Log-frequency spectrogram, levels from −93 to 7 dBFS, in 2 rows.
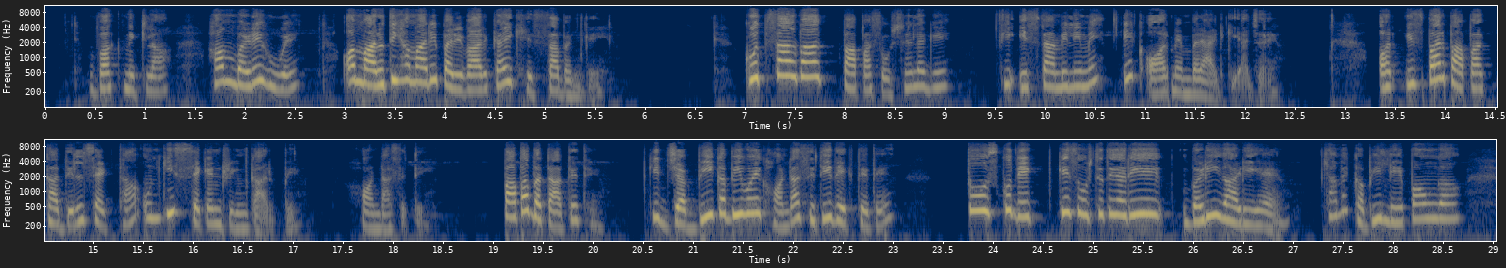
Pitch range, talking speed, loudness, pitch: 210-330 Hz, 150 wpm, -28 LUFS, 260 Hz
